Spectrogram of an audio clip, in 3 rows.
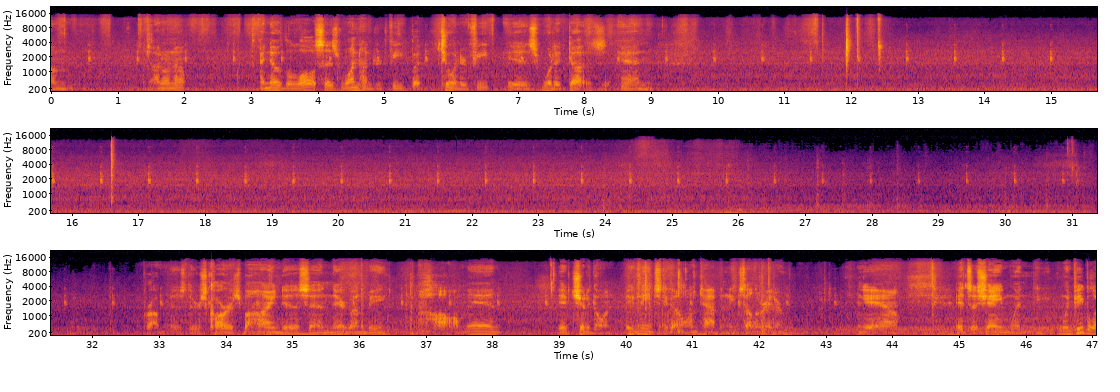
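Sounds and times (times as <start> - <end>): car cabin hum: 0.0 - 47.0
turn signal ticking: 0.0 - 47.0.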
